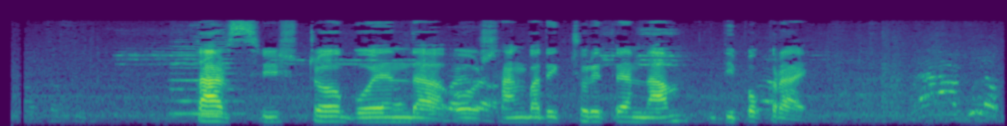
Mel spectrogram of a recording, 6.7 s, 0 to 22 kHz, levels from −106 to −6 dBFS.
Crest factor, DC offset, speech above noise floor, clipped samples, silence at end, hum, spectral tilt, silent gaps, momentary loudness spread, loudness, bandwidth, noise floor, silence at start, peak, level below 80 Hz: 26 dB; under 0.1%; 30 dB; under 0.1%; 0.05 s; none; -1.5 dB/octave; none; 18 LU; -29 LUFS; 11.5 kHz; -59 dBFS; 0.8 s; -4 dBFS; -90 dBFS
